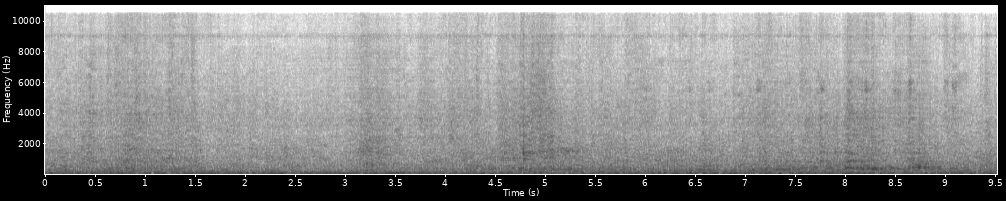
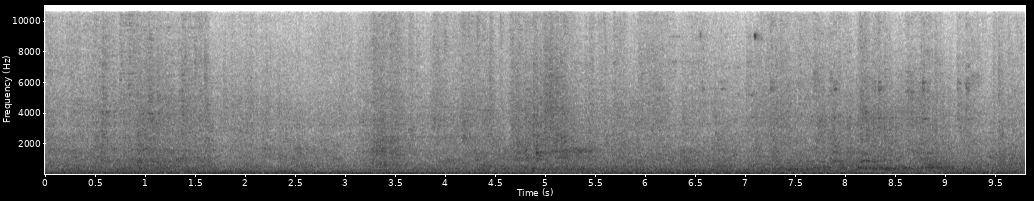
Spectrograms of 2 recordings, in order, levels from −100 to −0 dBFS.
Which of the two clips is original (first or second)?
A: second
